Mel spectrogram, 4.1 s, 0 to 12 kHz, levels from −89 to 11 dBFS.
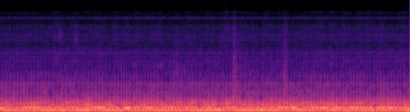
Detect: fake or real fake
